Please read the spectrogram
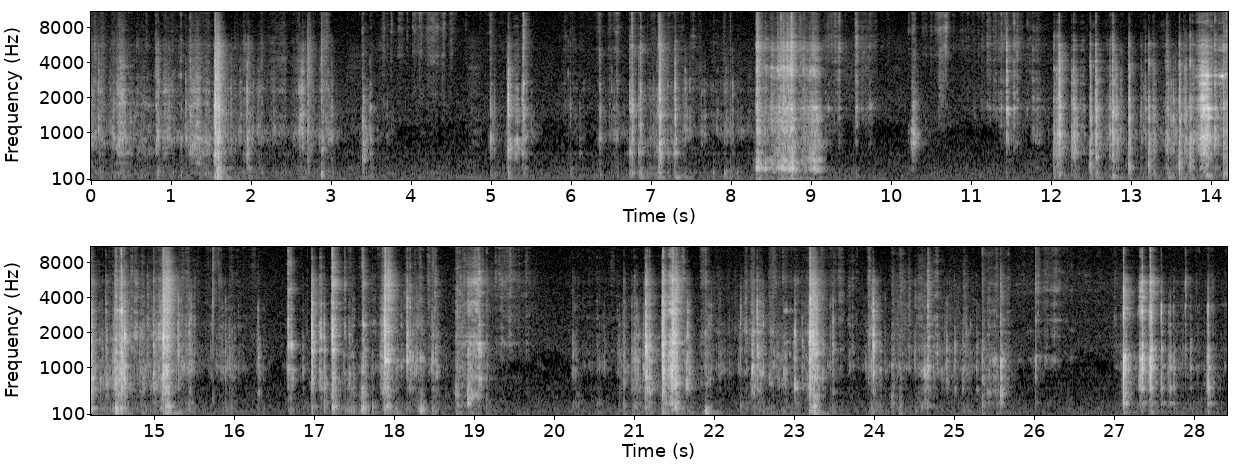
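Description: Hard plastic tiers of a coffee pod carousel being handled and fitted together: irregular clicks, clacks and light rattling in short bursts with brief pauses between them.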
